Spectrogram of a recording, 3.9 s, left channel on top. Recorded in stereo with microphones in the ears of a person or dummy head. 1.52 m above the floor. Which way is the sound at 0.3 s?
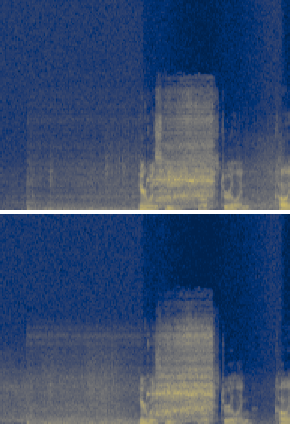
75° right (ahead or behind).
